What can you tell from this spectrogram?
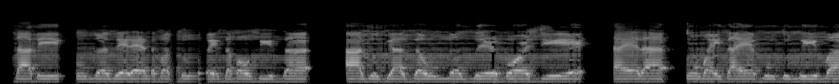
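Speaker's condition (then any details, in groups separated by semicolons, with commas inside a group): Total laryngectomy, electrolarynx; communicates with electrolarynx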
